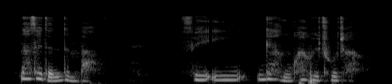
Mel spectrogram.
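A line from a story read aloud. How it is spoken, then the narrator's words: Sighing. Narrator (Chinese): 芝芝叹了口气，便说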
